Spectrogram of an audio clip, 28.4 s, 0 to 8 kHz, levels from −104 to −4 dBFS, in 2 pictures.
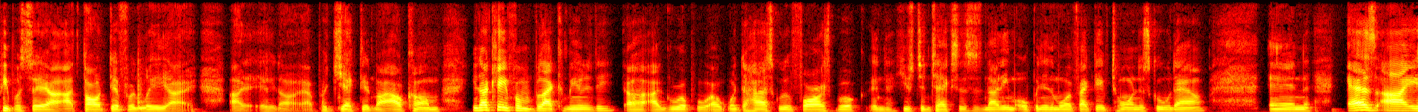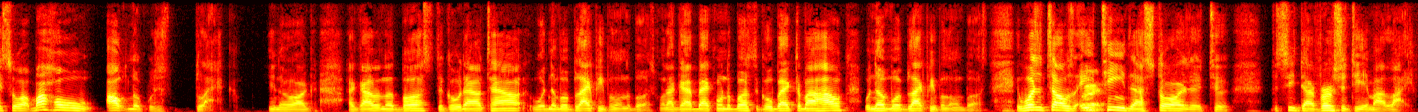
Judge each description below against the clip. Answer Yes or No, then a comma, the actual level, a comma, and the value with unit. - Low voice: Yes, low, 125 Hz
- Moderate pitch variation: Yes, average, 3.3 semitones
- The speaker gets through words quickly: Yes, fast, 240 wpm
